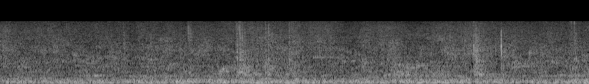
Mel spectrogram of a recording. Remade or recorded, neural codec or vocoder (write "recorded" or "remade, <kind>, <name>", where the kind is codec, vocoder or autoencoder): recorded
